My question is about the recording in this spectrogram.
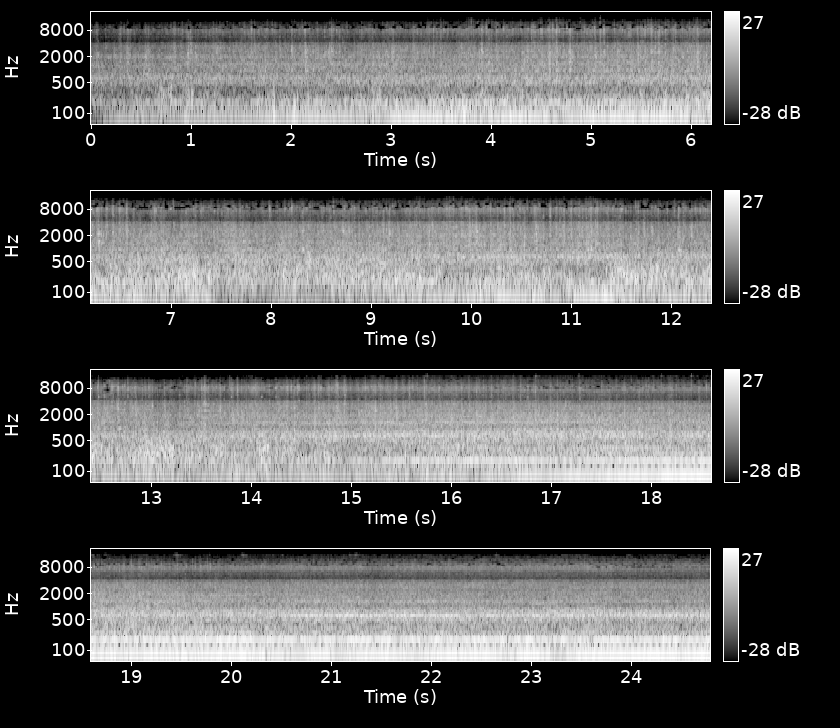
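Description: Kubota combine harvester running under load as it cuts rice: a steady diesel engine drone with the clatter of its cutting and threshing works, growing slowly louder.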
